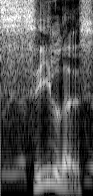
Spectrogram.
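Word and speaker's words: Sylas: Oh, it's Silas is how you pronounce it.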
